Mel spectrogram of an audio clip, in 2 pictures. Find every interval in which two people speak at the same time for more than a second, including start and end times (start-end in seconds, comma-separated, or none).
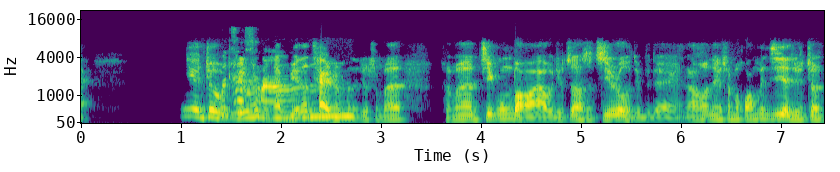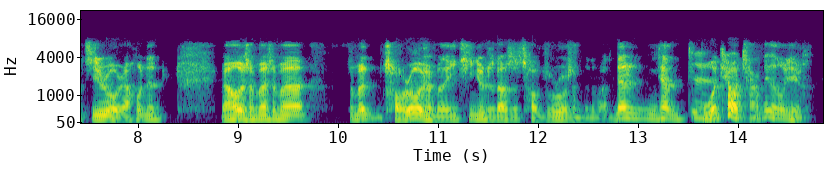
1.4-2.8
